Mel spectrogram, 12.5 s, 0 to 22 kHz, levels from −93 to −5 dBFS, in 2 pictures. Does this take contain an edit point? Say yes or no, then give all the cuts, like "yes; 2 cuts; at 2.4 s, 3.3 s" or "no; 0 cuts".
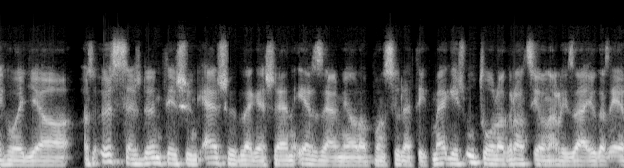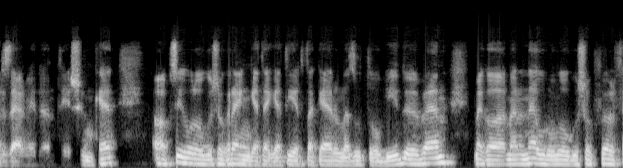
no; 0 cuts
